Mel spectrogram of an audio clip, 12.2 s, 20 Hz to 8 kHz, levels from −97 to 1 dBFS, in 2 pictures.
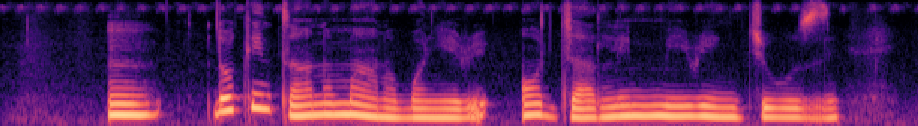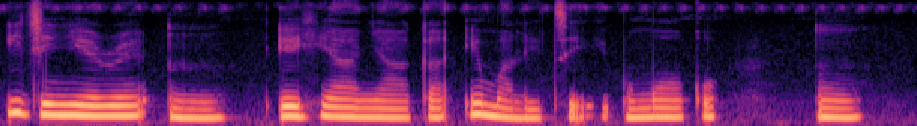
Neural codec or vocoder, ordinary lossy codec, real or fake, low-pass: none; none; real; none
